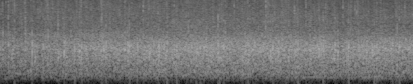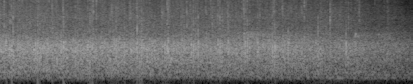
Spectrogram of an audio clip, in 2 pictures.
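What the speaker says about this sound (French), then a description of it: "Nous pouvons aussi les applaudir, les servants." A cathedral congregation applauds its altar servers with steady, dense clapping that fills the space for several seconds and then begins to fade toward the end.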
